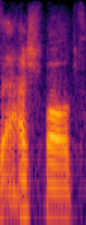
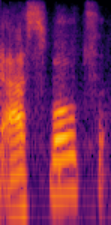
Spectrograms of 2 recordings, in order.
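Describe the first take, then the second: First: The first syllable does not sound like 'ass'. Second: The first syllable sounds like 'ass'. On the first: This is how people locally say it. "everyone here says asphalt" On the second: This is how the other person says it. "when I hear you say asphalt ... You're saying like ass"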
